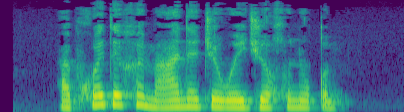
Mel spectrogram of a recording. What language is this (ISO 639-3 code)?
kbd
